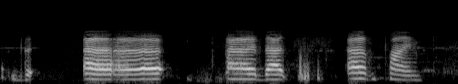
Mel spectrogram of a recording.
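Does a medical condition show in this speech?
Yes: cerebral palsy.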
